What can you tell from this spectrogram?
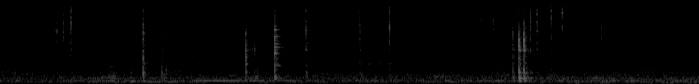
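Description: Faint scattered clicks and light taps of pens being handled on a tabletop, with a quick cluster of clicks about five seconds in.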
